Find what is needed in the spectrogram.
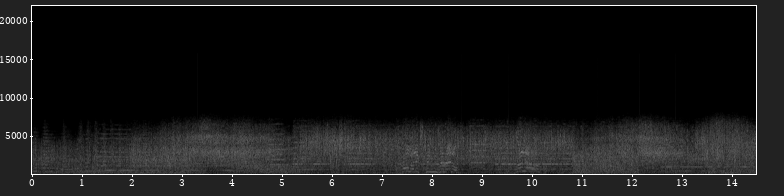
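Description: Steady roar of low-flying de Havilland Mosquito bombers' engines under an orchestral film score, with a man shouting briefly about eight seconds in.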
